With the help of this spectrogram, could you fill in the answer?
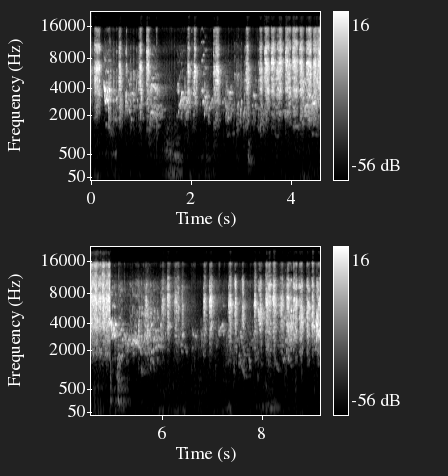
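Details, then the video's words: Budgerigars chirping while eating grass, with rapid, rasping twitter in uneven bursts, a long dense run of chatter in the middle, and choppy quick notes after it. "Beautiful Budgies Grass Eating Chirping Sounds"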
